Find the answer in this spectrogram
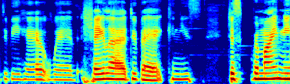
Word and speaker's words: Dube: You say it pretty perfect. It's Dubet and uh Dubet in the language of a synindle in Zimbabwe means zebra.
